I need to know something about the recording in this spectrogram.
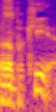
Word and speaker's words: Kotobukiya: Kotobukiya.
